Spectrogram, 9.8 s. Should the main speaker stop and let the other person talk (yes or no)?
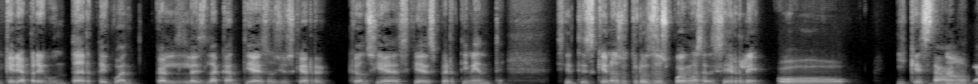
no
